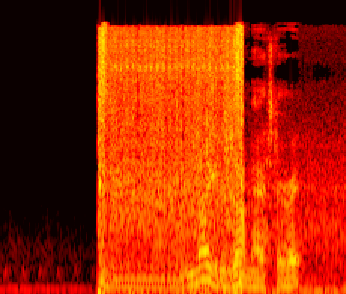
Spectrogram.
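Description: Loud static hisses in a short burst.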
